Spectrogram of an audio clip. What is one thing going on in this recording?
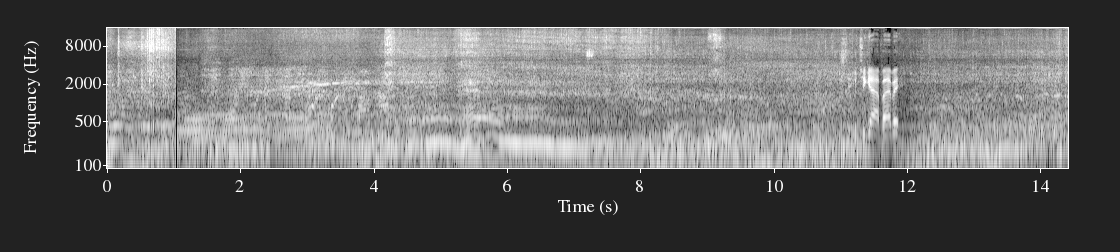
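A car engine idles loudly with a rough, rumbling burble and revs up in bursts.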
